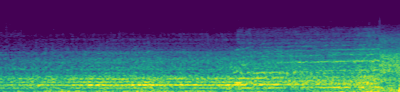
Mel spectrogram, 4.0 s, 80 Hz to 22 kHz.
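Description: Wind rumble on a helmet-mounted microphone with a steady whine from a Super73 electric bike's motor while riding. The whine drops a little in pitch past halfway as the bike slows to a stop.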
